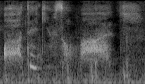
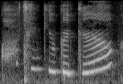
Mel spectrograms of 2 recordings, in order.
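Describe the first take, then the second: First: Very high soft whisper. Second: High cooing praise. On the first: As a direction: breathe the thanks to the dog. Thanking dog for kisses. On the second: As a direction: praise the dog sweetly. Praising the dog. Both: Real, not acted.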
